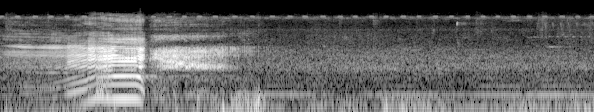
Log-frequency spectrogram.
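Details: Belted Galloway cattle, a rare breed known as the Oreo cow, on Gwynnbrook Farm: one loud harmonic moo lasting about a second and a half, breaking off abruptly, then quiet farmyard background.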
